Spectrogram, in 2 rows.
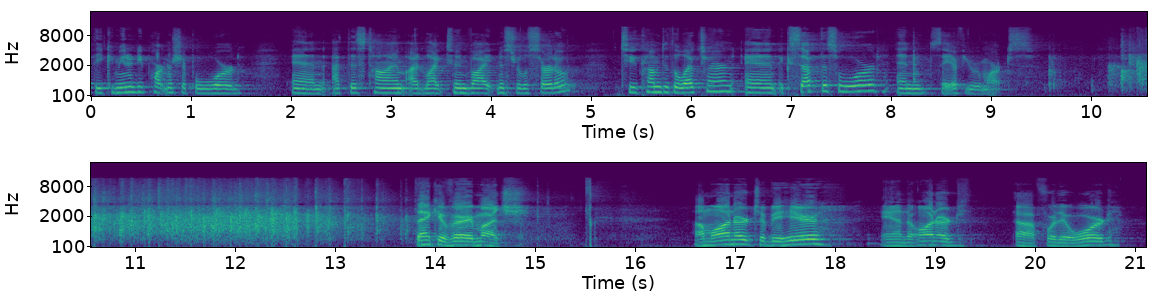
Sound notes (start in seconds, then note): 10.1 audience applauds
